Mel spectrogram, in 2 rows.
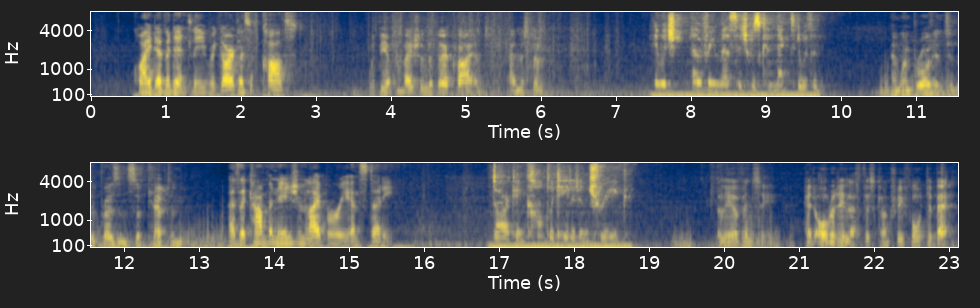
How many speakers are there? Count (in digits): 4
